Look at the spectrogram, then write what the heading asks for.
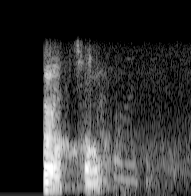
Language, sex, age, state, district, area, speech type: Bengali, male, 18-30, West Bengal, Purba Bardhaman, urban, conversation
